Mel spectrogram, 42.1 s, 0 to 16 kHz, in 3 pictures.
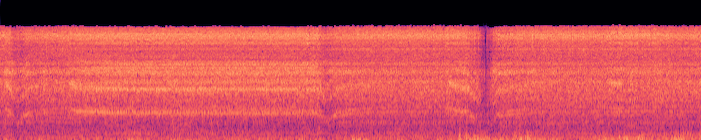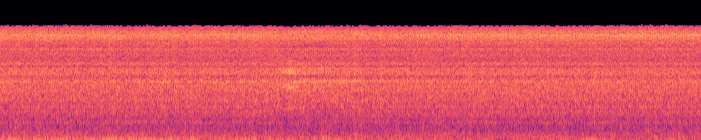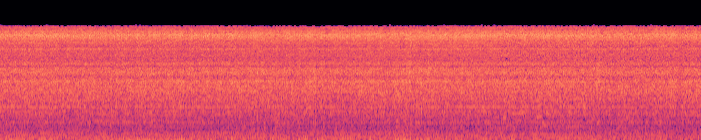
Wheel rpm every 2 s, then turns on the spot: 190, 210, 210, 200, 190, 210, 230, 230, 230, 230, 230, 230, 240, 230, 230, 230, 230, 230, 230, 230, 240.
none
